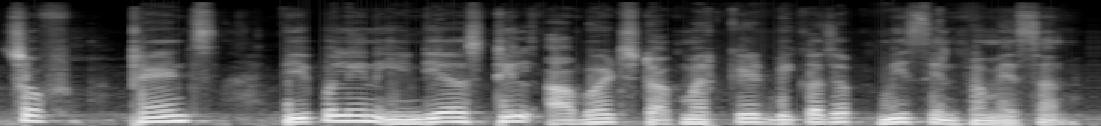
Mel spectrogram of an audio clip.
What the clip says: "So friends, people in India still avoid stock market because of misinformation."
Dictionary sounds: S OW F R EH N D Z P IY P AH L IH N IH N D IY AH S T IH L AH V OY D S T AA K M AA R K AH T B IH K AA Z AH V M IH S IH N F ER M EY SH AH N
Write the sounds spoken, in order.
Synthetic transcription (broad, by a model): S OW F R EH N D S P IY P AH L IH N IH N D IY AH S T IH L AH B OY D S T AA K M AA R K AH T B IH K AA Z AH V M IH S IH N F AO M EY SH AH N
